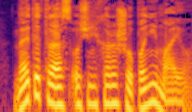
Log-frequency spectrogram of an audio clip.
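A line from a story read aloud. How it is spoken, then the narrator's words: Calm. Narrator (Russian): спокойно отвечал Павел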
